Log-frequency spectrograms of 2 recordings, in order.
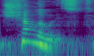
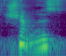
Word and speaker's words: cellist: So I am not a celloist. I'm probably saying it wrong. It's cellist, but I'm going to call it celloist because I'm an ignoramus.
